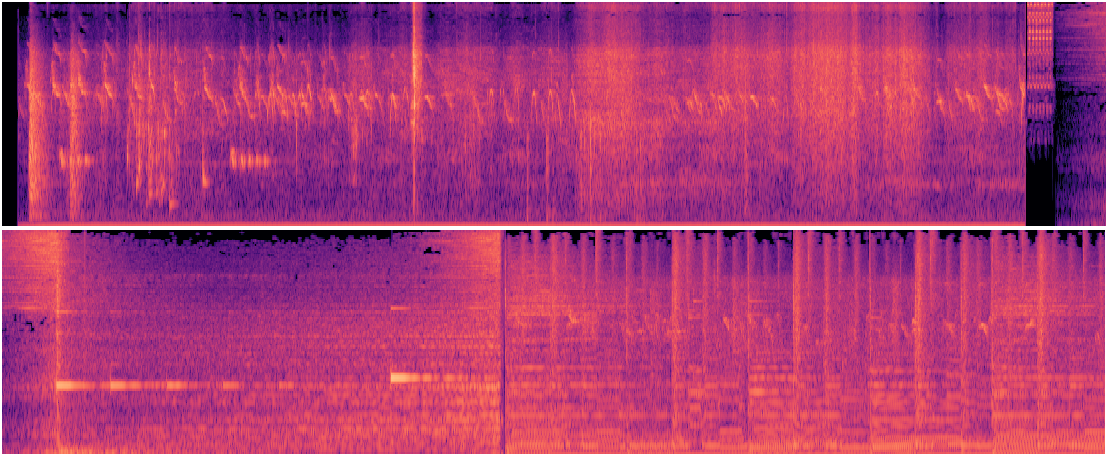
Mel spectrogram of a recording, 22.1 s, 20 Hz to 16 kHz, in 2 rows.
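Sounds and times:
ducklings peeping: 0:00.2 - 0:10.2, 0:16.5 - 0:22.0.

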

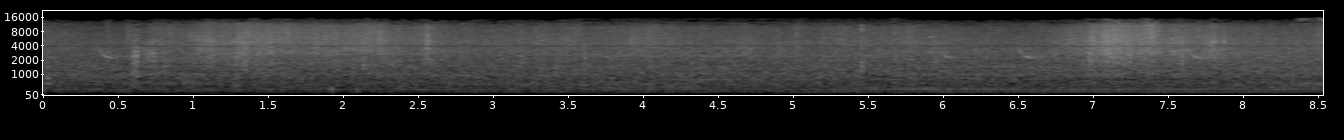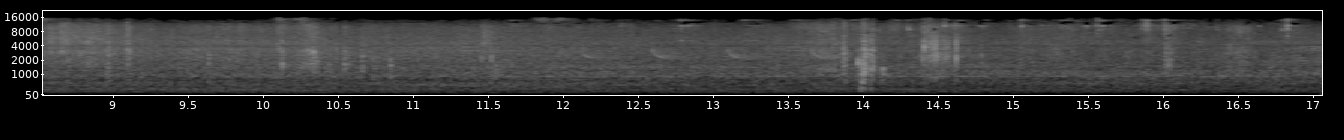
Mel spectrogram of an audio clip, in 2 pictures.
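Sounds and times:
outdoor background hiss: 0:00.0 - 0:17.0
soft rustles: 0:00.6 - 0:11.7.

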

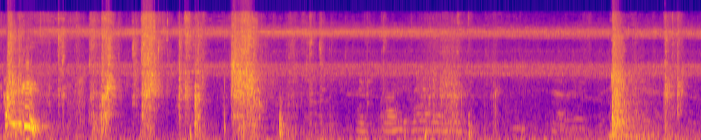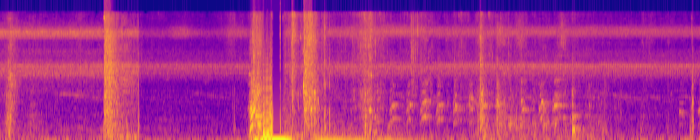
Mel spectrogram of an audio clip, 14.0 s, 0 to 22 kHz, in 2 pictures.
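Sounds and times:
chickens clucking: 0:00.0 - 0:14.0
axe chopping log: 0:06.1 - 0:07.2, 0:08.0 - 0:08.4.

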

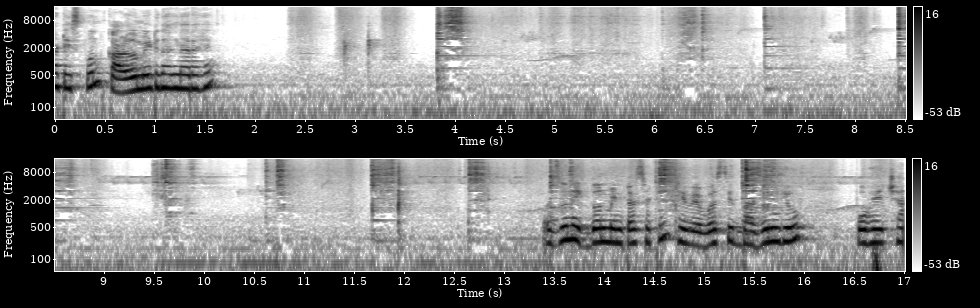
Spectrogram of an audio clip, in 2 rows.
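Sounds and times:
spatula scraping metal pan: 0:03.8 - 0:17.0.

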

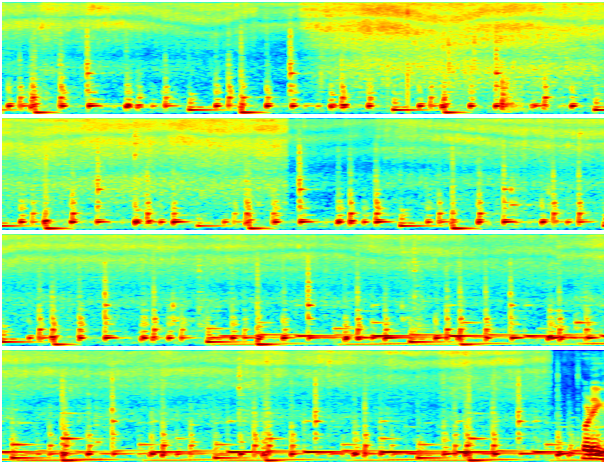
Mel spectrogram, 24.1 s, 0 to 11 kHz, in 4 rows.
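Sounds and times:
mushrooms sizzling in a pan: 0:00.0 - 0:23.7
background music with bass beat: 0:14.0 - 0:24.0.

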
